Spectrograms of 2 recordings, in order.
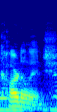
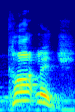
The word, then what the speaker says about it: Cartledge: His name is not Cartilage. Cartledge.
